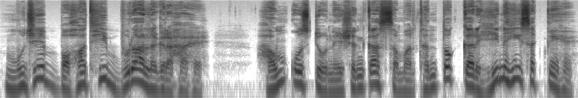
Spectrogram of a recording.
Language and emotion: Hindi, disgusted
